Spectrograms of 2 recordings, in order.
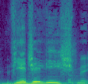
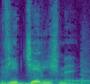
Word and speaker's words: wiedzieliśmy: takich jak poszliśmy zobaczyliśmy wiedzieliśmy i tak dalej Słuchajcie za każdym razem kiedy odmieniamy czasownik w liczbie mnogiej w czasie przeszłym następuje przesunięcie tego akcentu z drugiej sylabie od końca trzecią sylabę od końca to jest zmiana z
